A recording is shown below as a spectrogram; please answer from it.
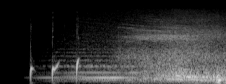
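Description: Intro sound effects for a logo animation: three quick pops, each gliding upward in pitch, about a third, half and three-quarters of a second in, followed by a musical swell of held tones that grows steadily louder.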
